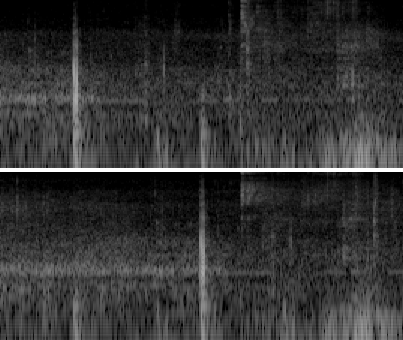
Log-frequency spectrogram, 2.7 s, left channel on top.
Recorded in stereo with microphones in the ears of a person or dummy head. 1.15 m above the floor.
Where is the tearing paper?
5° left (ahead or behind), 9.5 m.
